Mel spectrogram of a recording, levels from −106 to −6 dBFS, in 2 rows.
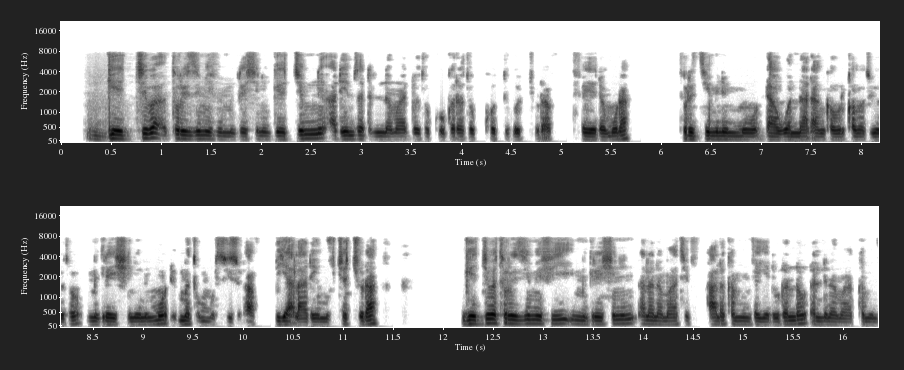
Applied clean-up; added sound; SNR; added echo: none; none; none; none.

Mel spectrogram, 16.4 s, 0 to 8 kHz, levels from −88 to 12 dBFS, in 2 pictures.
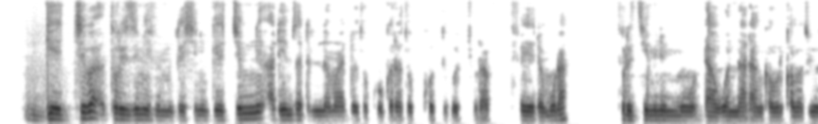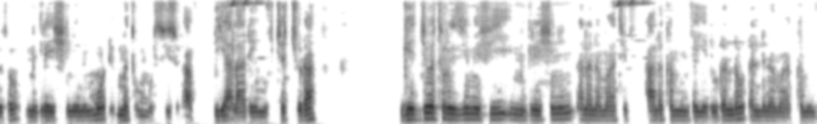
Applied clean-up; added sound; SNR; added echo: none; Chirp, tweet; 11 dB; none.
